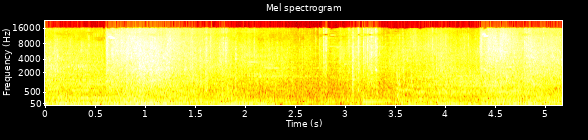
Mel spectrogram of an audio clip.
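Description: A tank enemy in Dead Space 2 firing into the air, loud heavy booms with mechanical clanking, a dense rumbling barrage that swells and eases over several seconds.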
